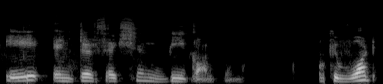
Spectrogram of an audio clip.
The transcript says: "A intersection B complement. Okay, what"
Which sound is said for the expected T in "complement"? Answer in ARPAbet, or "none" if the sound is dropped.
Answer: none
